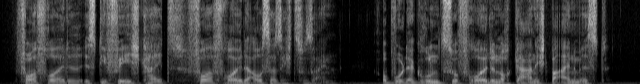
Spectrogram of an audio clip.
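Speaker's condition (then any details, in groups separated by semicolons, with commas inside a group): No condition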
